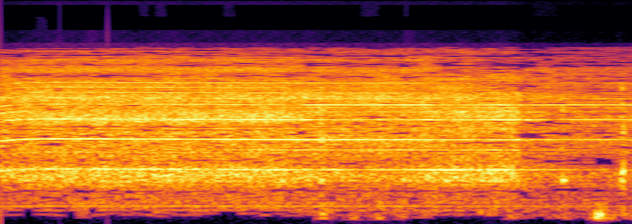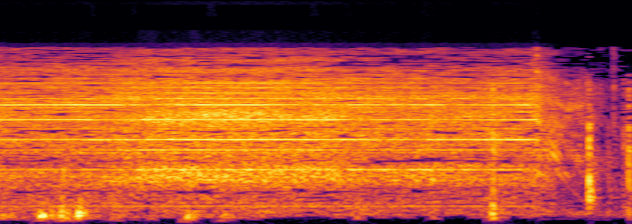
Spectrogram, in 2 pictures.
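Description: A dryer blowing hot air onto the corner of a doodle bird artwork to dry paint, a loud steady whir running nearly the whole time, with light knocks and handling sounds and a drop as it switches off at the end.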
